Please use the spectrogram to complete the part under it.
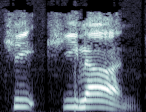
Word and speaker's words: Kenan: You pronounce it Kenan. K-E-N-A-N.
